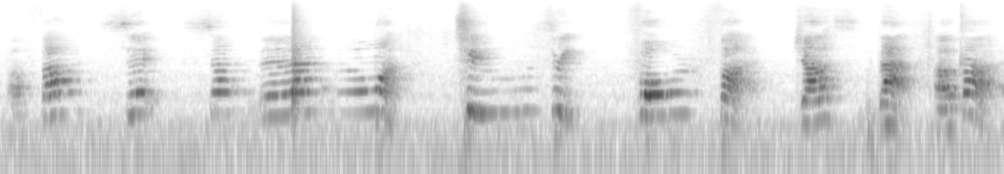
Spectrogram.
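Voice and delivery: rhythmic teacher count, four punched loud; dance count-in. Shown as a demonstration. Dance teacher counting the class in, loud on four. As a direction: count the class in with a driving beat. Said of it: "Let's try that a couple times".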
